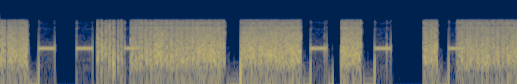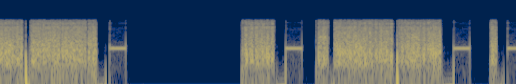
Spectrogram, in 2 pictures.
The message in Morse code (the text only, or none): none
